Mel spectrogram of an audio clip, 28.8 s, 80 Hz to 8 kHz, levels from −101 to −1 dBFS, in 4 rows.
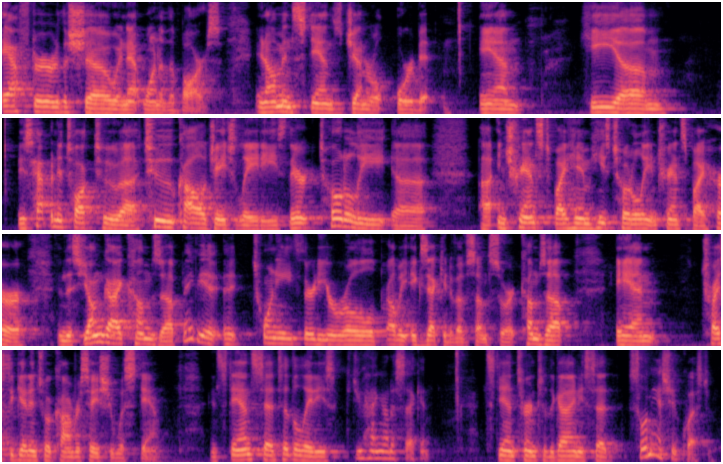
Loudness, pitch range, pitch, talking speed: -25 LUFS, 115-135 Hz, 120 Hz, 200 wpm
